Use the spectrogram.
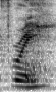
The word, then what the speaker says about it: PHREE: But right now, I'm focused on a podcast, which is called Break Free. And free is spelled PHREE.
